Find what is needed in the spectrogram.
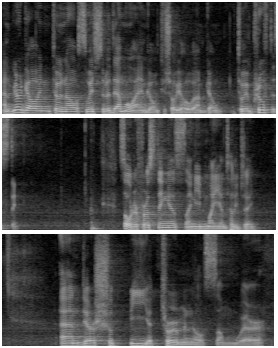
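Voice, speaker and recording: A man with a German accent speaks at a moderate pace and a medium pitch, using ordinary pitch variation and long, frequent pauses. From Germany. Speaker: software engineer. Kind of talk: live demo presentation. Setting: stage with audience.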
